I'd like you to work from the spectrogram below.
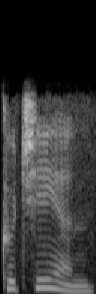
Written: Kuchean

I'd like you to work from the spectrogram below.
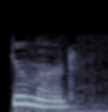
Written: humored

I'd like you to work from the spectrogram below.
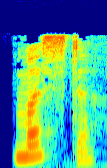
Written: musta

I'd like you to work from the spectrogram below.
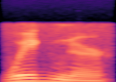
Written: Wigner

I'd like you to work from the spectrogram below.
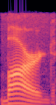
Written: bard

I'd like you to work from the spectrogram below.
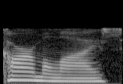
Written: caramelize

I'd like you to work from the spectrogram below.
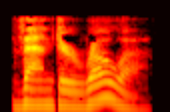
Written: van der rohe

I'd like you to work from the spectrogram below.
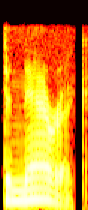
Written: Dinaric Alps

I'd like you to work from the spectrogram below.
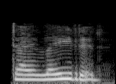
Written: dilatedness

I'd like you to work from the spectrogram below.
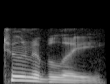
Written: tunably

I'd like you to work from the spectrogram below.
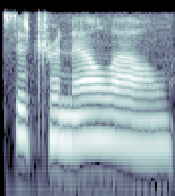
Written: citronellal

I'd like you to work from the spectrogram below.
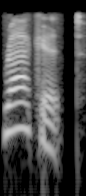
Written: racquet

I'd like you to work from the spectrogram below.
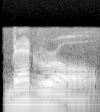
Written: bedroll

